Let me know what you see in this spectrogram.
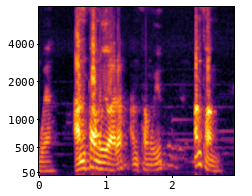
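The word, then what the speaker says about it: enfant: 앙팡 우유 알아? 앙팡 우유. 앙팡. 앙팡이야. 예.이 이 근데 얘네들은 N을 앙으로 발음하니까 인폰트가 아니라 앙빵인데 이거를 그대로 미국 애들이 영국애들이 인폰트로 읽고 자존심 상하니까 2만 아이로 바꾸는 거거든.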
